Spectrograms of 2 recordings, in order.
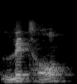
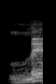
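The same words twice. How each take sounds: First: The t is a clear, hard t sound. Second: The t sounds like a quick tapped r. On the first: The speaker calls it wrong. "No decimos little" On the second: The speaker calls it right. "sino little"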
